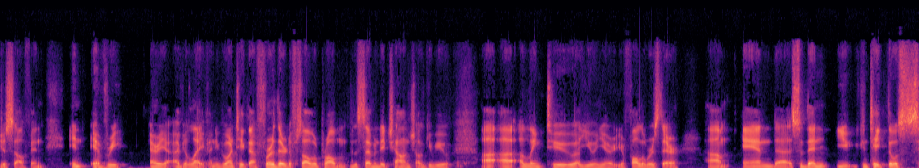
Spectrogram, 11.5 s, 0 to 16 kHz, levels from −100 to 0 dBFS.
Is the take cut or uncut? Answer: cut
